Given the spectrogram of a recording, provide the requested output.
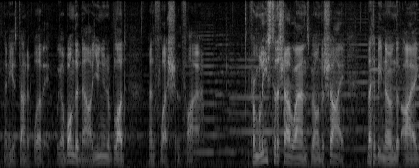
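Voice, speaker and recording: Man acting a grave, low-voiced young fantasy king. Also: fairly bright tone. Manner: grave, declamatory. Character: proud, solemn young boy king and dragon rider. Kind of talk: dramatic fantasy game roleplay monologue.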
